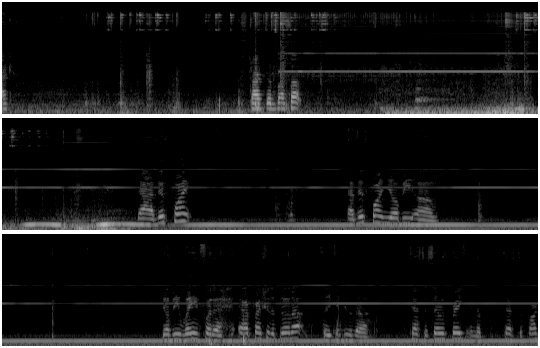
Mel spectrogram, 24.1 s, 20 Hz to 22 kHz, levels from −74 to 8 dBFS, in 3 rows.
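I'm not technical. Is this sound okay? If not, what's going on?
No. From about 9.62 to 10.19 seconds there is zipper noise. The volume drops a lot there, but not in one smooth glide. It goes down in lots of tiny jumps, around a hundred every second. Each jump makes a faint click. Together the clicks sound like a quick ticking or zipping sitting on top of the sound while it gets quieter.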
